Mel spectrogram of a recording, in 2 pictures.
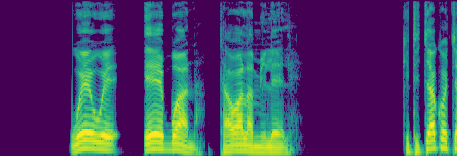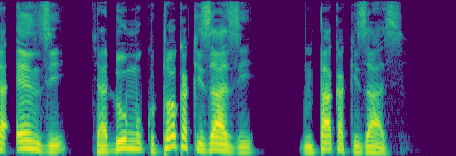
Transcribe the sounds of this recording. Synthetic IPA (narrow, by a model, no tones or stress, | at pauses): wɛwɛ | ɛːɓwana̰tawalamilɛlɛ | kitit͡ʃakɔt͡ʃaʔɛnzi | t͡ʃaɗumukutɔkakizazi | m̩pakakizazi̥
